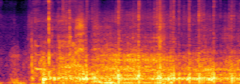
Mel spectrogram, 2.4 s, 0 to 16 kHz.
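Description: A Husaberg 250 two-stroke supermoto engine running while the bike is ridden, heard through a helmet-mounted microphone. It cuts in suddenly about half a second in.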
